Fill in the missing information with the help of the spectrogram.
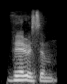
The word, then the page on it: verism: Indian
